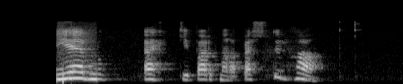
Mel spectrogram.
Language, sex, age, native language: Icelandic, female, 40-49, Icelandic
